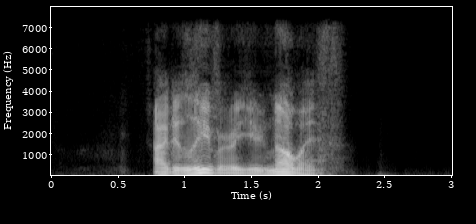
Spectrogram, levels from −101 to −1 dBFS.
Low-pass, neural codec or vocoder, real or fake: 7.2 kHz; codec, 16 kHz, 1.1 kbps, Voila-Tokenizer; fake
